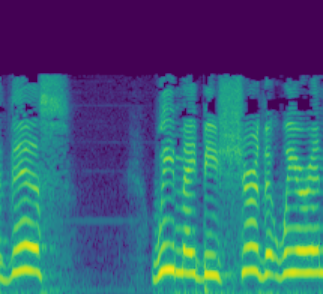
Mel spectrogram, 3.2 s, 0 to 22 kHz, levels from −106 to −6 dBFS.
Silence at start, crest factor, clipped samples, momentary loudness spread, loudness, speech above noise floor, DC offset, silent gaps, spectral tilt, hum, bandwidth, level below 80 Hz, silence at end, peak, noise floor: 0 s; 12 dB; under 0.1%; 12 LU; -16 LUFS; 46 dB; under 0.1%; none; -4 dB/octave; none; 8 kHz; -48 dBFS; 0 s; -4 dBFS; -62 dBFS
